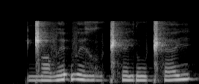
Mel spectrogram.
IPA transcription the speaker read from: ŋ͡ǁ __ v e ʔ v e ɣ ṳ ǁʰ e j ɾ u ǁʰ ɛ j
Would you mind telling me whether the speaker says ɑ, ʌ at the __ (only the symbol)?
ɑ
